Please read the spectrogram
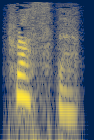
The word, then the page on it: prosper: ‘prɒspər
